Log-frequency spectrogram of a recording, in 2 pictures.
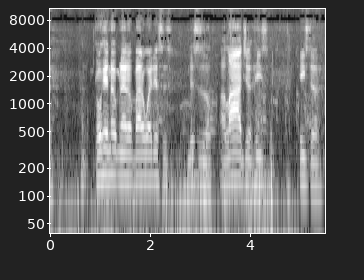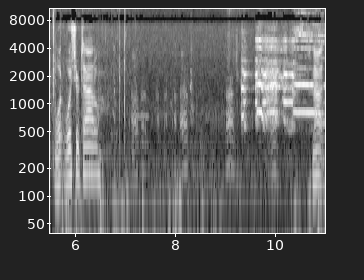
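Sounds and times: chicken flock sounds: 0.0 - 11.0
rooster crowing: 9.3 - 11.0.

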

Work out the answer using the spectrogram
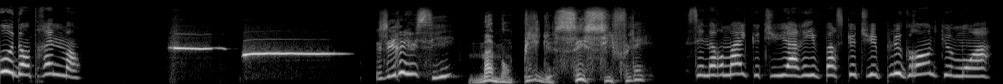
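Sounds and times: person whistling two notes: 1.7 - 3.6.

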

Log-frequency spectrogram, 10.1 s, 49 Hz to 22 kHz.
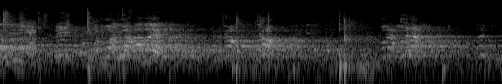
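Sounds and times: football kick thuds echoing: 6.8 - 7.2.

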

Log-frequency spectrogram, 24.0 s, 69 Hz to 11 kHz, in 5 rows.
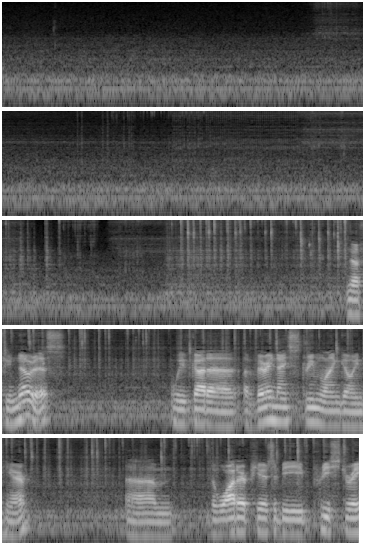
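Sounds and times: steady low hum: 0.0 - 24.0
thin water stream into steel sink: 5.8 - 24.0.

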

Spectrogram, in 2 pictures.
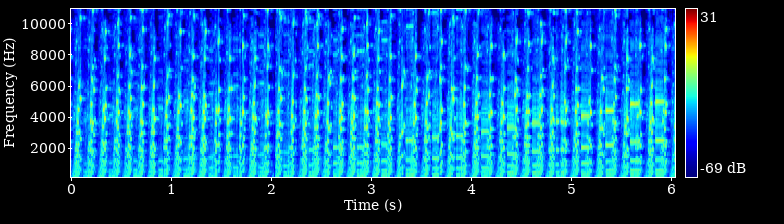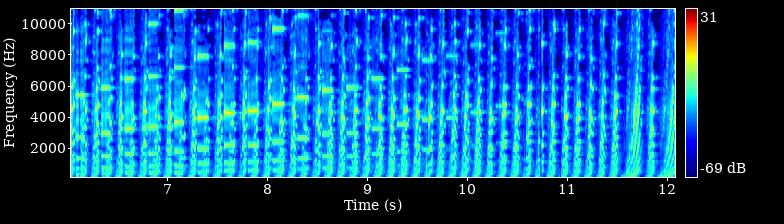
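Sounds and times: rapid synthesized notes: 0.0 - 11.4.

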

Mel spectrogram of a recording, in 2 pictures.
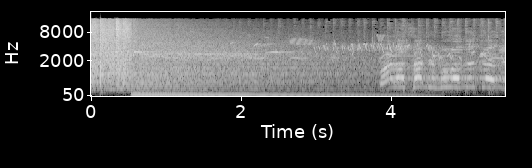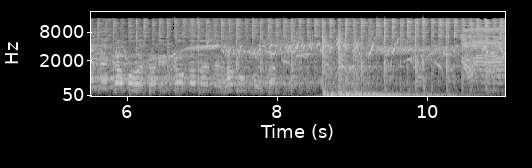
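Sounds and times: deep bass note: 0.6 - 4.6
high bird-like synth chirps: 0.6 - 11.0.

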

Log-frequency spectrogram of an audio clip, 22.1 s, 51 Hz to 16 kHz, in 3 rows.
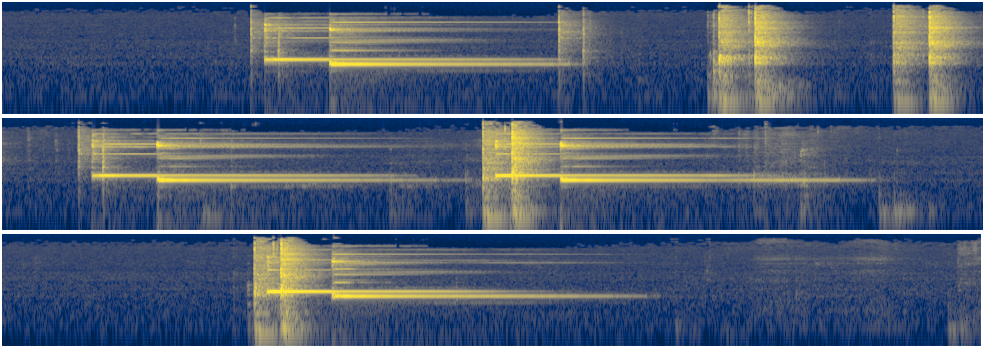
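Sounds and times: doorbell ding-dong chime: 2.0 - 4.2, 8.0 - 13.9, 16.6 - 19.6.

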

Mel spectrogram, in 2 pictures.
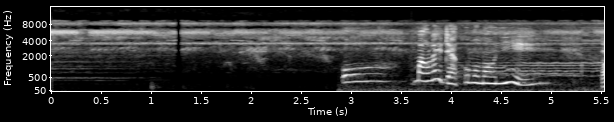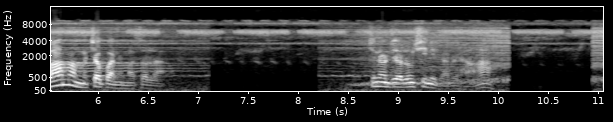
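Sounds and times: frogs croaking: 0.0 - 11.0
pulsing high insect chirr: 0.0 - 11.0.

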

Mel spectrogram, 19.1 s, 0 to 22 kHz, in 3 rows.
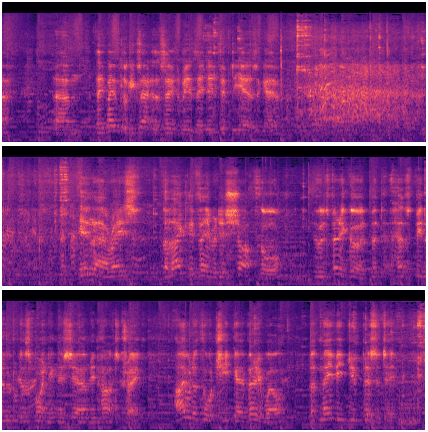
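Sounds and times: crowd chatter: 0.0 - 13.2
cutlery and crockery clinking: 2.7 - 9.3, 10.1 - 13.5, 16.9 - 19.0.

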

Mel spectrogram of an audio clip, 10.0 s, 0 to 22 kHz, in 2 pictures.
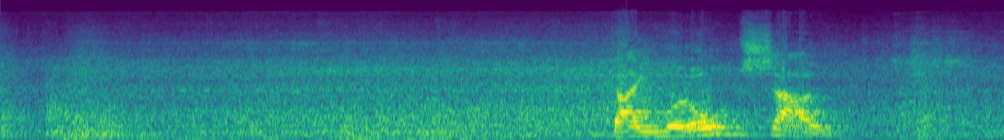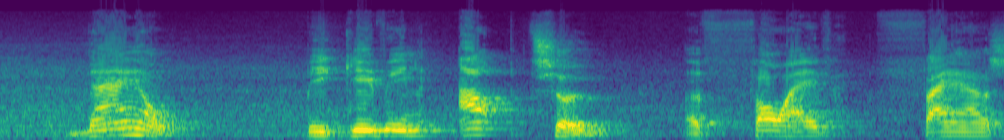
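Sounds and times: passing vehicle rumble: 0.0 - 6.8.

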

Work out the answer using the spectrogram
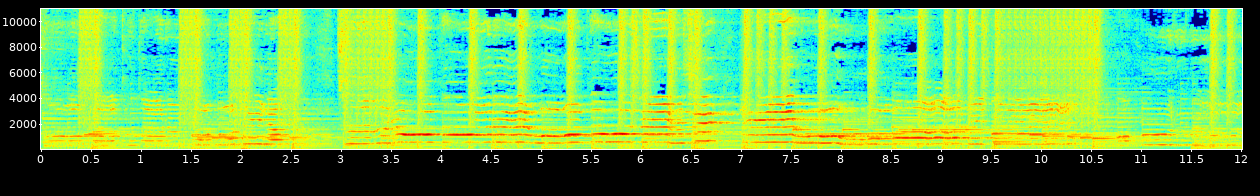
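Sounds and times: soprano voice singing: 0.0 - 12.0.

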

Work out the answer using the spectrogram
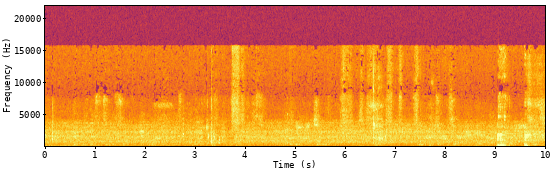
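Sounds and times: person's throat sounds: 9.0 - 9.7.

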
